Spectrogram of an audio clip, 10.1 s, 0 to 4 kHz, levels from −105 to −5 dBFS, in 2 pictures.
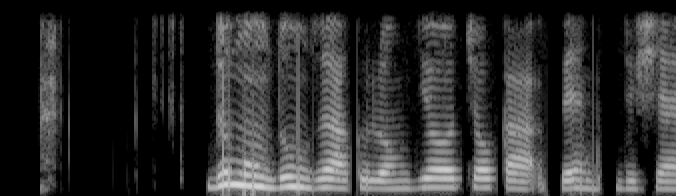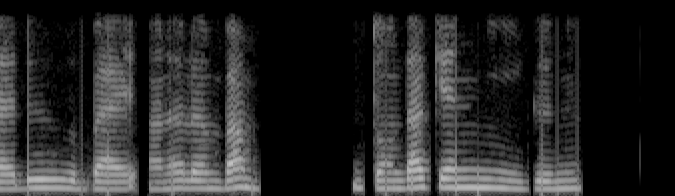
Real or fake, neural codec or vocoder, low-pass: real; none; 3.6 kHz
